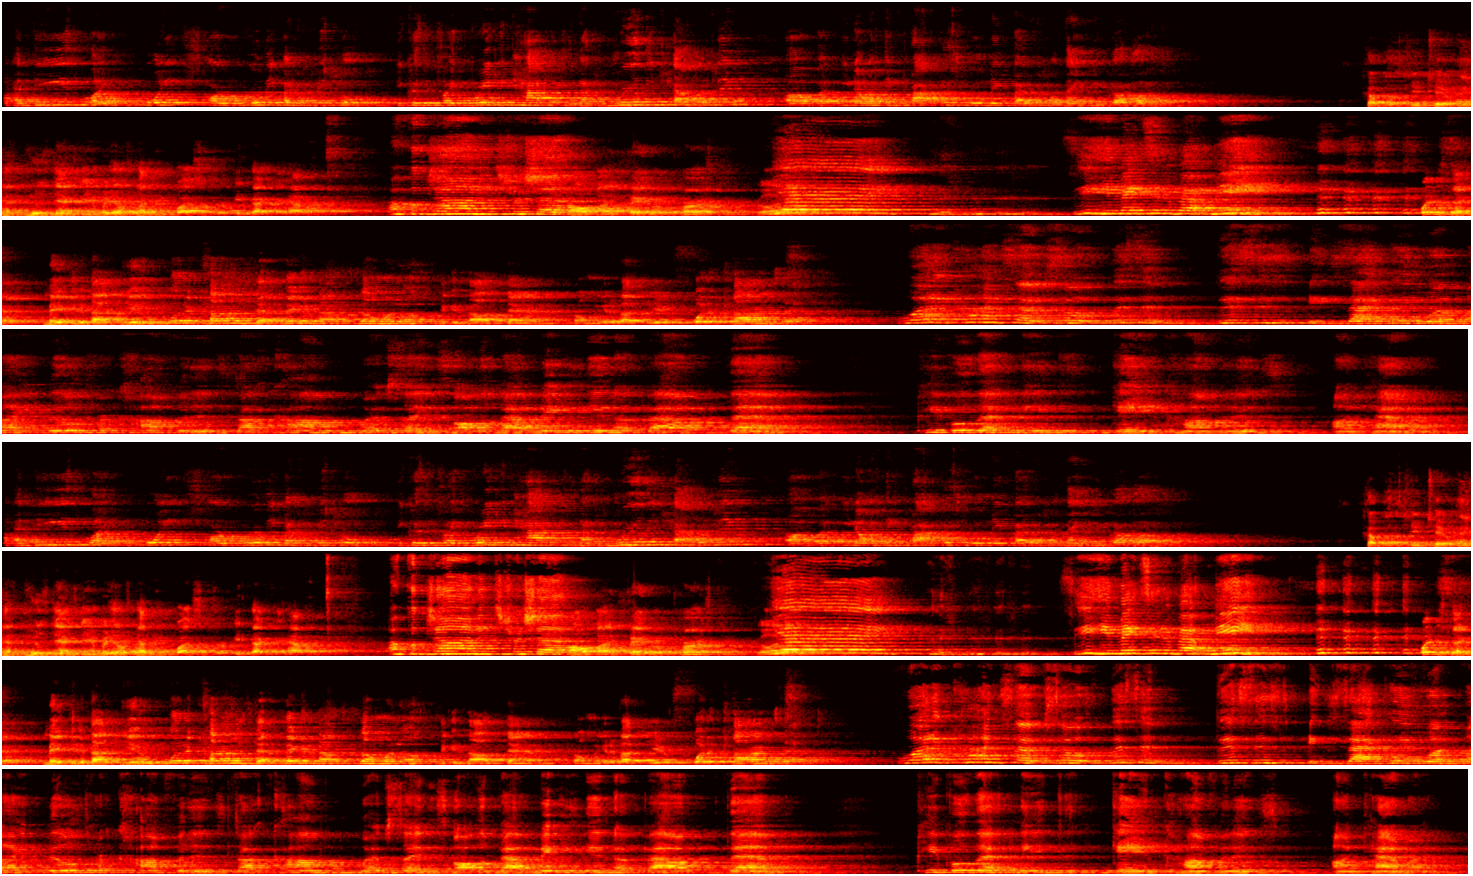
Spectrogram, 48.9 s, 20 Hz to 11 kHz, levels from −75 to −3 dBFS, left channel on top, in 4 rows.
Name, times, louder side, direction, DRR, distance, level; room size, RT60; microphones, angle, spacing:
voice 1, 0.1-0.9 1.1-3.0 3.4-9.6, left 1 dB, 75° left, -6 dB, 2.8 m, -31 dB
voice 2, 11.3-15.0 16.9-18.9 24.1-31.2, right 1 dB, 20° right, -1 dB, 0.9 m, -28 dB
voice 3, 15.4-17.0 18.5-19.7 19.9-20.8 21.1-22.7 23.2-24.0 31.9-43.3 43.7-43.8 44.3-45.7 46.0-47.3 47.8-48.6, right 2 dB, 45° right, 0 dB, 1.2 m, -28 dB
11.0 x 6.0 x 5.8 m, 2.2 s
head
